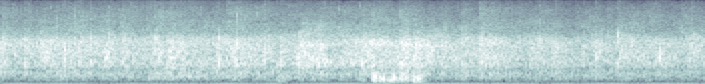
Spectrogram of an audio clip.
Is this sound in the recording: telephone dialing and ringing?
no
